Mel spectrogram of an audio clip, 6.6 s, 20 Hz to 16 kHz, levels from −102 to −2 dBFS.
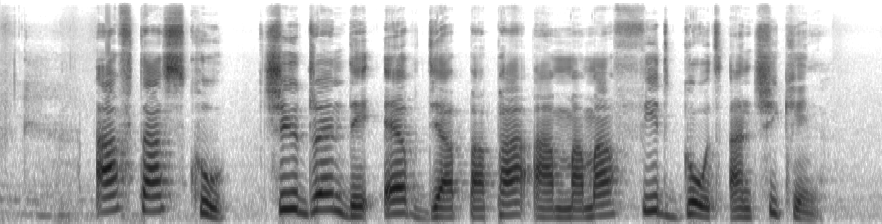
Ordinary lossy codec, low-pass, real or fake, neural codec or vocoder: none; 14.4 kHz; real; none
